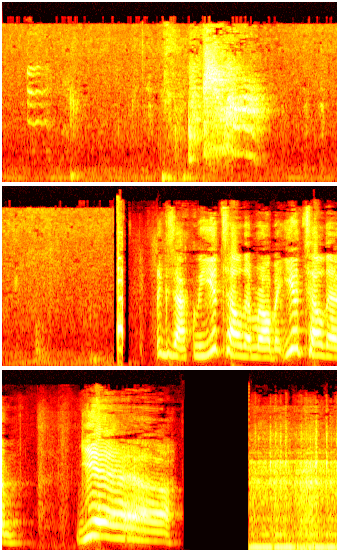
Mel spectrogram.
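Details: Domestic cat indoors giving a fast string of short harmonic meows, then a single long meow sliding downward, with human talk and abrupt cuts between scenes.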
